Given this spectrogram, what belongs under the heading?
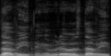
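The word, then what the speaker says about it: דוד: En hebreo es David, Hay quienes lo pronuncian David, porque la Vav en hebreo, que es la letra que está en el medio, el nombre David, se pronuncia como una V y se pronuncia como una U.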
